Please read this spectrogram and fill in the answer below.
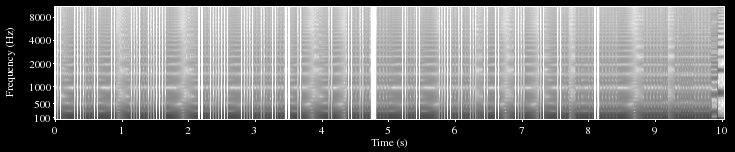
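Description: Heap sort sonification: synthesized tones, one for each array value touched, forming a dense, buzzing cluster of low pitches that shift in rapid steps as the last small elements are sifted into place. It cuts out briefly a little before halfway, and right at the end a rising run of tones begins as the sorted array is checked.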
